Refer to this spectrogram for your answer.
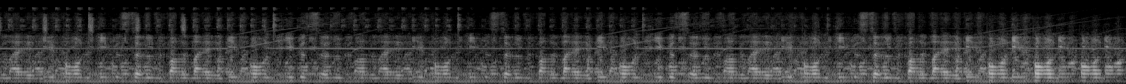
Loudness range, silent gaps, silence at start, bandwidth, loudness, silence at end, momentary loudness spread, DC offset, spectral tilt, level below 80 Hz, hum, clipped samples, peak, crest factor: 4 LU; none; 0 s; 16 kHz; -29 LUFS; 0 s; 6 LU; under 0.1%; -3.5 dB/octave; -60 dBFS; none; under 0.1%; -8 dBFS; 20 dB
